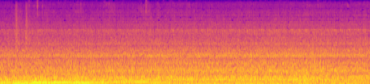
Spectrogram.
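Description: Car engine idling steadily, under the last held notes of music that fade out about three seconds in.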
